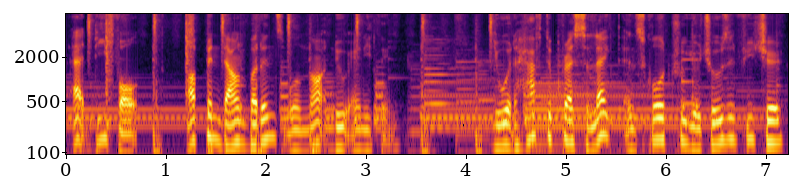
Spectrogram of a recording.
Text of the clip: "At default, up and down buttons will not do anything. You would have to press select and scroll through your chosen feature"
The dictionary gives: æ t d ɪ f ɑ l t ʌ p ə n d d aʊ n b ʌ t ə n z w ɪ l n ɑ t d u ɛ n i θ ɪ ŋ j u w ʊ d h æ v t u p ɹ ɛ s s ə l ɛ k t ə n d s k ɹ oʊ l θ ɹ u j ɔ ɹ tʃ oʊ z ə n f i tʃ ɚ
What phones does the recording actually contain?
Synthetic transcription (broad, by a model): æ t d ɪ f ɑ l t ʌ p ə n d d aʊ n b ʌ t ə n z w ɪ l n ɑ t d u ɛ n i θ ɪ ŋ j u w ʊ d h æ f t u p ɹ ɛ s s ə l ɛ k t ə n s k oʊ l t ɹ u j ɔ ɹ tʃ oʊ z ə n f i tʃ ɚ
